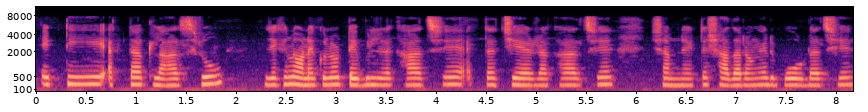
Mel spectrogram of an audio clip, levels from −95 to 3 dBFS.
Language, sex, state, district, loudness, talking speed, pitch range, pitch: Bengali, female, Odisha, Khordha, -17 LUFS, 130 wpm, 220-240 Hz, 230 Hz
